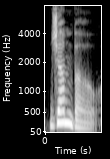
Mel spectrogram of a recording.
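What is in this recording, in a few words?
"jumbo", English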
